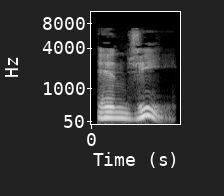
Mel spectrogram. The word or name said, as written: ng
